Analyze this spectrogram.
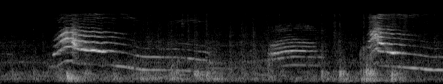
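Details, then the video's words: Bengal kittens in a kitten room, seen through a screen door around a cat wheel; one little kitten, seeing someone outside and wanting to come out, bawls in loud, drawn-out meows, each starting high and sliding downward. "the little kitten wants to come out he sees me standing here and he's bawling"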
